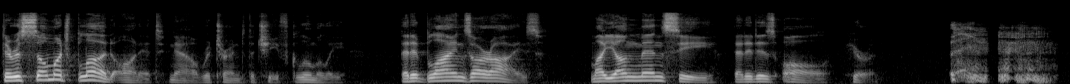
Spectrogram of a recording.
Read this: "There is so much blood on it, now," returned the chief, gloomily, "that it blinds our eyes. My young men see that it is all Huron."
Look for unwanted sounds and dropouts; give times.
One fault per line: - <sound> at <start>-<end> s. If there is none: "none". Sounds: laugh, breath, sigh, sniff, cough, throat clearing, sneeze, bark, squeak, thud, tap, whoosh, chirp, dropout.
- throat clearing at 9.5-10.6 s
